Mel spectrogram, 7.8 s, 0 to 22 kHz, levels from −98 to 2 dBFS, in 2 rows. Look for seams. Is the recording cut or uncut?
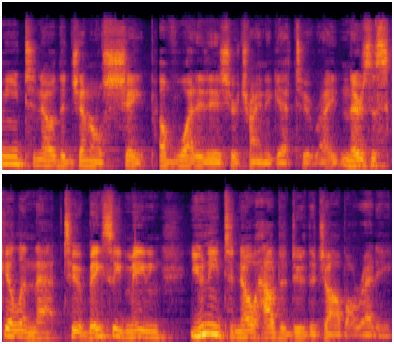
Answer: cut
